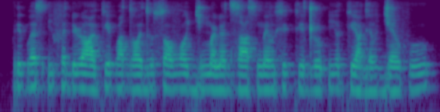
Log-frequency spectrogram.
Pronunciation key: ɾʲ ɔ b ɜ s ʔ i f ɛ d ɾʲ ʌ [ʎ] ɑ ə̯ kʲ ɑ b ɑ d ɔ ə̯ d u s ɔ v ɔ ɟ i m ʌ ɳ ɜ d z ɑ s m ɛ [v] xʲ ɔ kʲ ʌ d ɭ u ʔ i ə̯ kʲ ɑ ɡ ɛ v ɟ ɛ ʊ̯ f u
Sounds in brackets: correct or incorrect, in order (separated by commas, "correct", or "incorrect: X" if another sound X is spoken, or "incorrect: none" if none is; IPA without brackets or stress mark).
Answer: incorrect: ɭ, correct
